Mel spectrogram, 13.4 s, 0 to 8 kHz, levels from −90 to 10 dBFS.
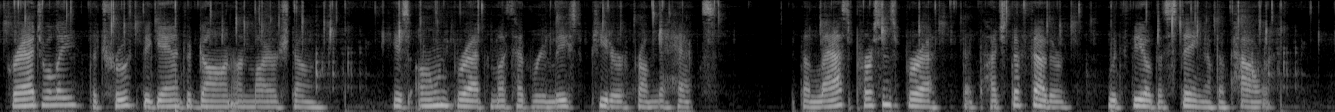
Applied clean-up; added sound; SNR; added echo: neural mask model RNNoise.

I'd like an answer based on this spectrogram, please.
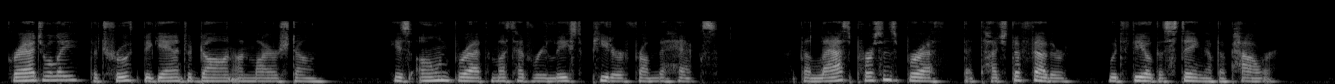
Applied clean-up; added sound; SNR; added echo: none; none; none; none.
